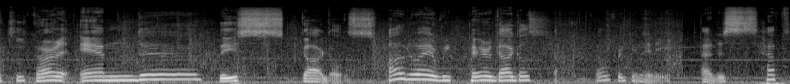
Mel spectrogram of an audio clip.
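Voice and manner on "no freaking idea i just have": muttering. Real, not acted. Muttering to self, confused.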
